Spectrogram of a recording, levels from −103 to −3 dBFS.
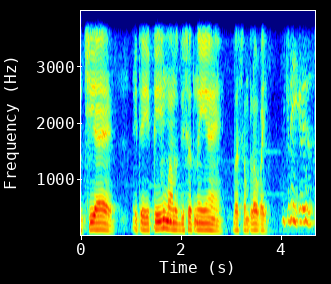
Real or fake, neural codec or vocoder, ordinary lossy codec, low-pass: real; none; none; 3.6 kHz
